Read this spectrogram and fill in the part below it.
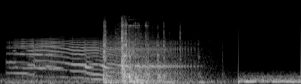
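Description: A heavy door slams shut with a loud echoing bang.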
